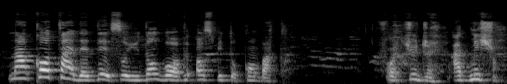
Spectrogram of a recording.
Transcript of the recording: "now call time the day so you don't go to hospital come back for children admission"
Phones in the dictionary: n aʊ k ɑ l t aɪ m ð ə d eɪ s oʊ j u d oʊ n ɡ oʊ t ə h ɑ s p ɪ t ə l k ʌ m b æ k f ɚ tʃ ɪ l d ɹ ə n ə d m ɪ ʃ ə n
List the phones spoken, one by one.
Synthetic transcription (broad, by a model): n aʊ k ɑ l t aɪ m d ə d eɪ s oʊ j u d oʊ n ɡ oʊ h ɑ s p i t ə k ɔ m b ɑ k f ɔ tʃ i d ɹ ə n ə d m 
